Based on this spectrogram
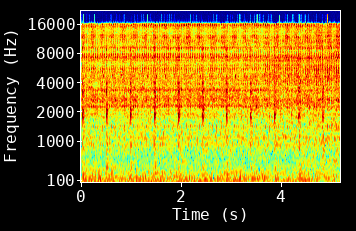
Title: Vauxhall Astra automatic, 1.4 Sri rhythmic clicking and ticking noise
